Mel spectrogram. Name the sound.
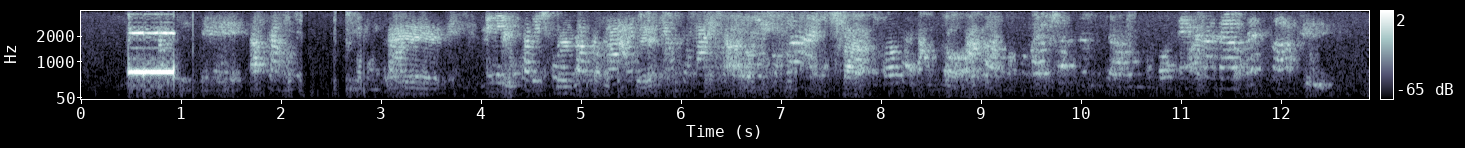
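answering machine beep tone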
